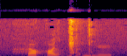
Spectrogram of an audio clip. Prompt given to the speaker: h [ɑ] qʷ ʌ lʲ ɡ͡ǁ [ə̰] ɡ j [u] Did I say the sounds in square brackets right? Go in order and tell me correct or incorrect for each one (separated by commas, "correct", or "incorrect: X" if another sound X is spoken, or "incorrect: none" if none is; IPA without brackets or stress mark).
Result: incorrect: ə, correct, incorrect: y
